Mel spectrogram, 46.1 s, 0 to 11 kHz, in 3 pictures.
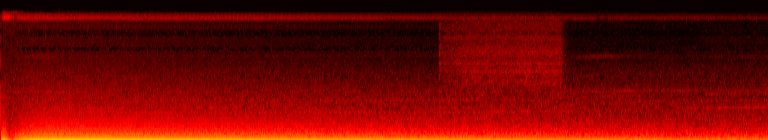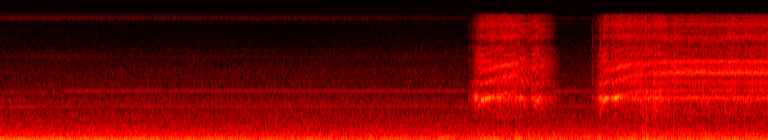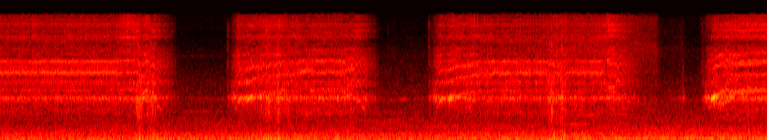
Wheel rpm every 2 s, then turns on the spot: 0, 0, 0, 0, 0, 0, 0, 0, 0, 0, 0, 0, 60, 50, 160, 160, 150, 40, 150, 40, 160, 100, 80.
none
